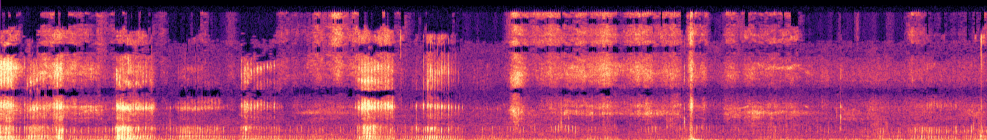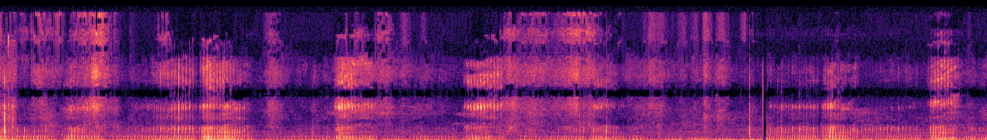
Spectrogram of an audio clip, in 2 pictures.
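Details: Michi the cat purring while feeling comfortable beside people, a long low rumble with periodic breath pulses that fade gradually softer over twenty seconds, plus a brief sharp click midway.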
